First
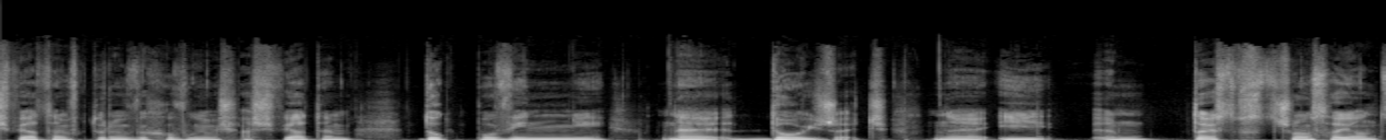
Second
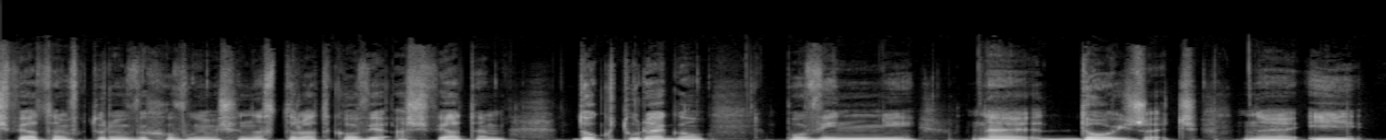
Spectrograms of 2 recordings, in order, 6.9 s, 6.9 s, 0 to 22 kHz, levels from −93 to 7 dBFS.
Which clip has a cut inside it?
first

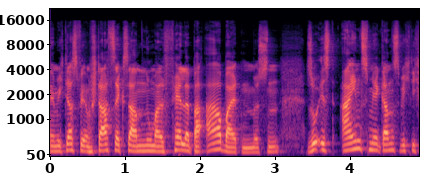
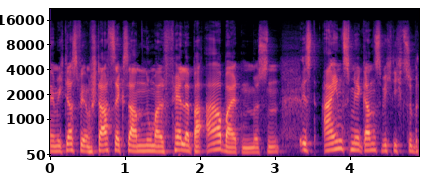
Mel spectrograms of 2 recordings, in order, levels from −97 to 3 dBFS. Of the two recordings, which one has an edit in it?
second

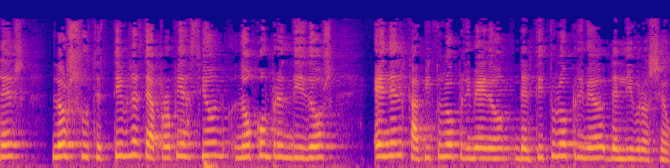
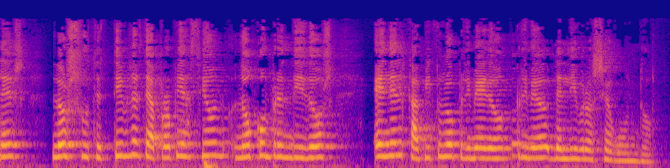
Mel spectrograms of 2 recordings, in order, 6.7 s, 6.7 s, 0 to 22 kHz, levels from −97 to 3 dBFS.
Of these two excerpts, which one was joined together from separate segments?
second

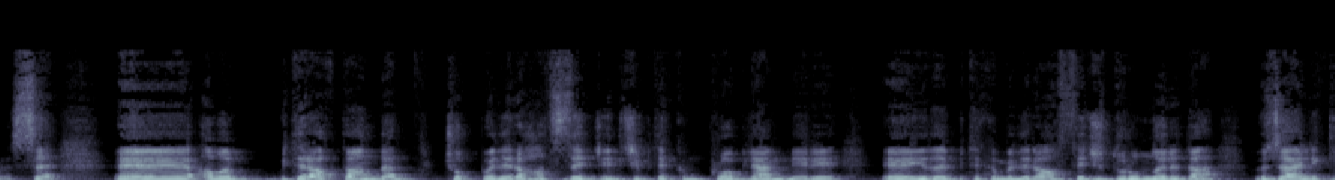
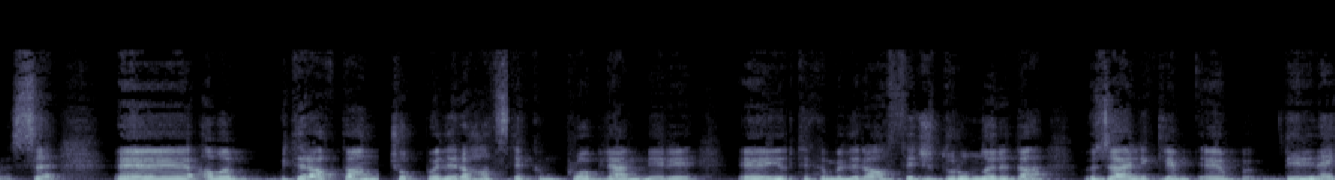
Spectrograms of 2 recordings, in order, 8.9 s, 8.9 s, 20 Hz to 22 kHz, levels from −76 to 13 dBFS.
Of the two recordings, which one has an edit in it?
second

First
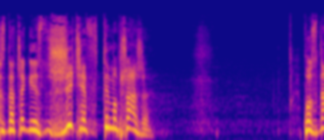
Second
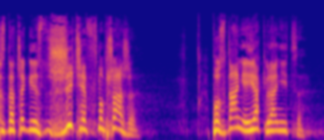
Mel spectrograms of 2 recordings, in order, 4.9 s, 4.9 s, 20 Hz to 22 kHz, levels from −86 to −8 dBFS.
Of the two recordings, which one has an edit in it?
second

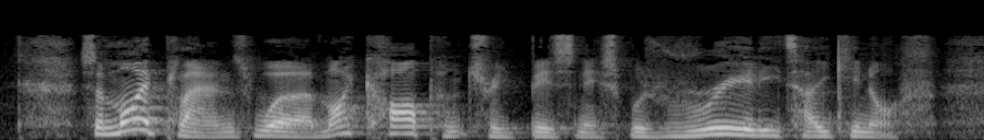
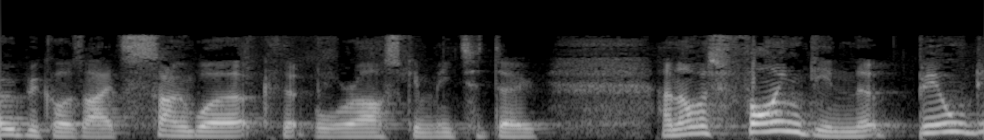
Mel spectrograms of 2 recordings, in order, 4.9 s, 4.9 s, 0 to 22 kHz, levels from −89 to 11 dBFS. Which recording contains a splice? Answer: second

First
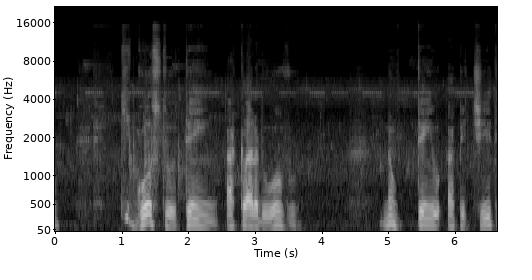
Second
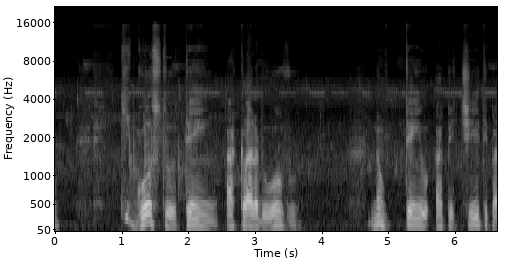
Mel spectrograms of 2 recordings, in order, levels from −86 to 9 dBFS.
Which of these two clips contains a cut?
second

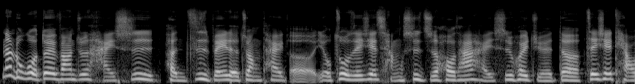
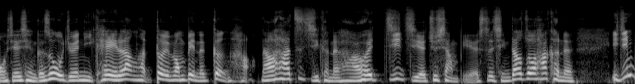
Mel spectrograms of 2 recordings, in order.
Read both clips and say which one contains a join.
first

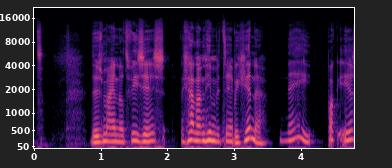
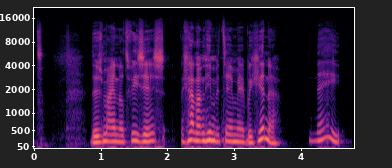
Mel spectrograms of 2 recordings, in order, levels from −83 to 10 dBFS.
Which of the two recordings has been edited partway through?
first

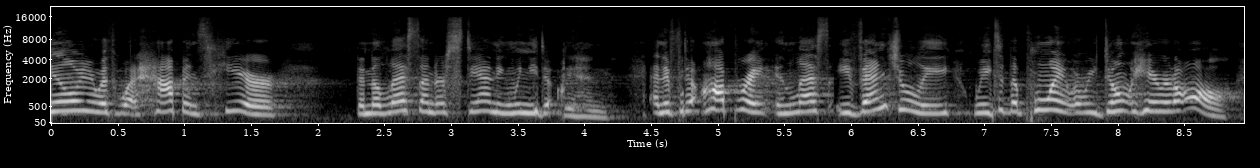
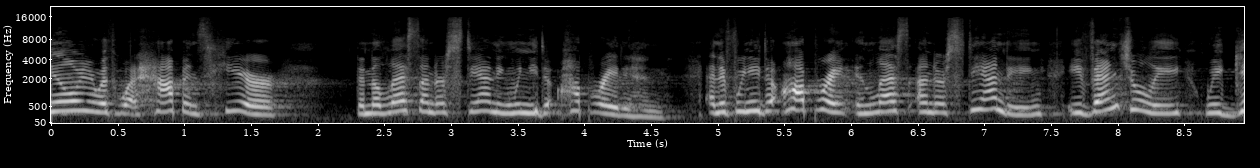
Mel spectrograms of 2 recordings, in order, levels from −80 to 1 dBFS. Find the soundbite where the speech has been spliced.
first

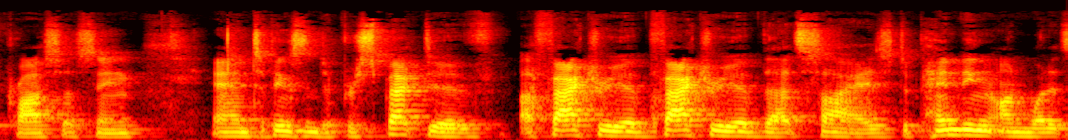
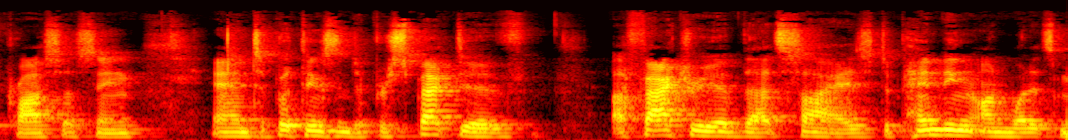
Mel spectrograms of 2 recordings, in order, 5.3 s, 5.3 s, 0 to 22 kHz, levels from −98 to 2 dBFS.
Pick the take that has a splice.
first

